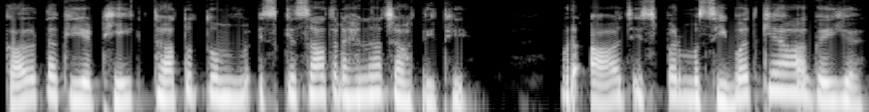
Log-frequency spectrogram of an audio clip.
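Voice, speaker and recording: A man's voice: high-pitched, normal speed, dark tone, dry recording, studio quality. A man voicing a loyal, protective young college man who stands by his friend in a cartoon moral story. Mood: indignant.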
